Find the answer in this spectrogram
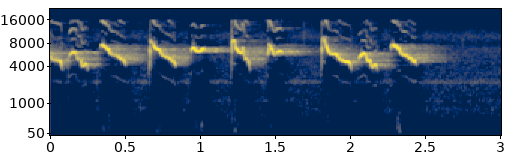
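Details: Oriental white-eye song used as a lure for training young birds: very high, thin, rapid chirps in short bursts, each note sliding sharply downward. The chirps come in quick runs, with a faint steady hum underneath.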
